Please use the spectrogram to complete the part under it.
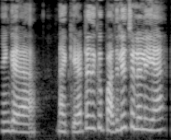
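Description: A woman with a natural, fairly bright voice of fairly high pitch speaks briskly while voicing a cartoon. Her character is a teasing suitor, a cheeky balding village bachelor in wooing mode, and she gives him a southern Tamil accent.

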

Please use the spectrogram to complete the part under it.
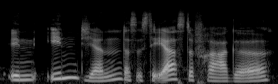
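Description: A woman working as a simultaneous interpreter at a conference panel, relaying several speakers in a steady voice and often correcting herself mid-phrase. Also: mid-range voice, takes it slowly, gravelly.

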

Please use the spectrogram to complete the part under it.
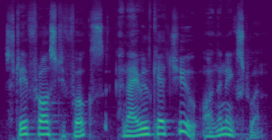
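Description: A young man with an Indian accent hosting a gaming channel, delivering a scripted voice-over review in a sarcastic, deadpan, self-mocking way. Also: fairly high pitch, moderate pace, soft background music.

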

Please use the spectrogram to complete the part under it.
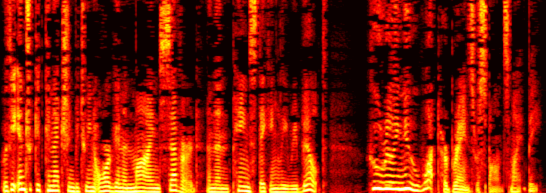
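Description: Low, husky woman narrating. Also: lively intonation, normal speed, a little mellow, no echo. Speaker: audiobook narrator. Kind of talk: scripted narration.

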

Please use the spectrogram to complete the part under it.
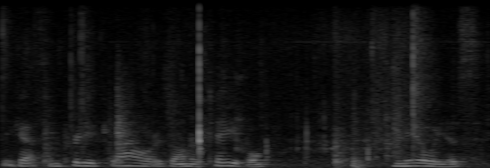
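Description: Gravelly-voiced woman touring a home. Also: lowish voice, steady tone, moderate pace, very noisy. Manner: chatty, encouraging, narrates the tour. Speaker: vlogger. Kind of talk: casual chat while filming. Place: inside a house.

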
